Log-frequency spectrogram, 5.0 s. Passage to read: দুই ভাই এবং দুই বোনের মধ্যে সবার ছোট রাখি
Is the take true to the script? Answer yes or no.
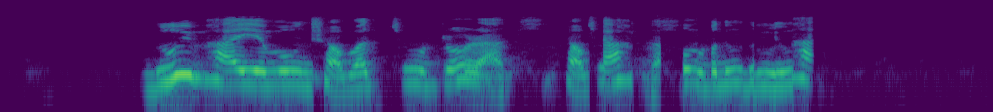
no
